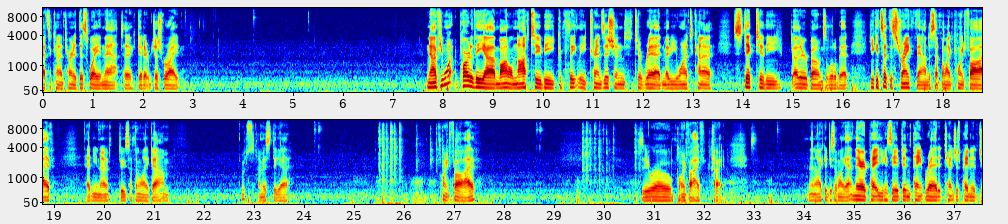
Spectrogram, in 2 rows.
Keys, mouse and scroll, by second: 4.1-12.4 drag, 16.8 click, 19.7-22.8 drag, 22.8 ctrl+z, 24.0 click, 25.3 BackSpace, 28.5 click, 29.4 BackSpace, 30.5-31.5 typing, 32.0 Return, 33.3-37.0 drag.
